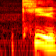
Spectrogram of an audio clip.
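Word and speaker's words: queue: I found out that Q the word q is just okay so q q u u e is just a q the letter followed by four silent letters I knew I think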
